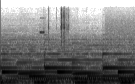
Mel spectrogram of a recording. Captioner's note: camera shutter snaps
